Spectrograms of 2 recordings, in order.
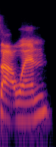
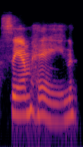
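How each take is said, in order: First: The word is said with its Gaelic pronunciation. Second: The word is said the way it is spelled. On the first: The speaker calls it right. "it's pronounced Samhain" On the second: The speaker calls it wrong. "not Samhain. Samhain is the American bastardized pronunciation"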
